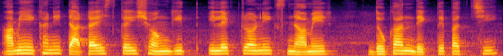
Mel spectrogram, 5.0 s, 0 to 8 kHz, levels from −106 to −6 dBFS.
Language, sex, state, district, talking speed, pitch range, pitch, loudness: Bengali, male, West Bengal, Cooch Behar, 120 wpm, 140-155 Hz, 150 Hz, -16 LUFS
